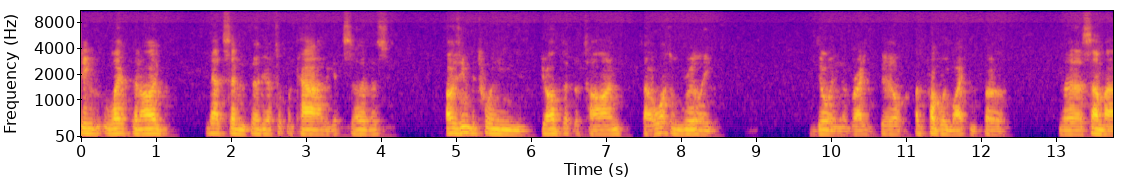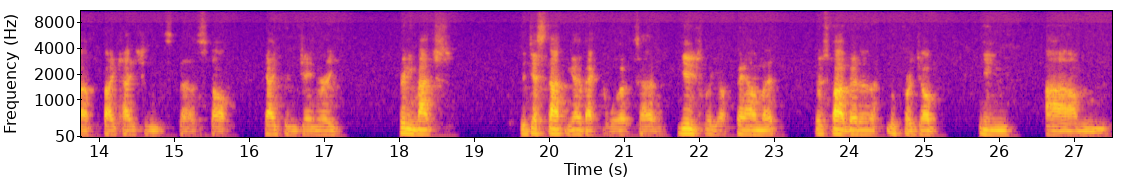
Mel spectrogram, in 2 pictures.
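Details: Adult man with aphasia after a stroke at age 58, caused by a blood clot from his heart, following a severe heart attack and quadruple bypass; knows what he wants to say but cannot find the words; aphasia.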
